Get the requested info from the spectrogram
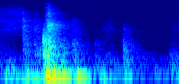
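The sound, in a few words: door being closed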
